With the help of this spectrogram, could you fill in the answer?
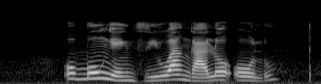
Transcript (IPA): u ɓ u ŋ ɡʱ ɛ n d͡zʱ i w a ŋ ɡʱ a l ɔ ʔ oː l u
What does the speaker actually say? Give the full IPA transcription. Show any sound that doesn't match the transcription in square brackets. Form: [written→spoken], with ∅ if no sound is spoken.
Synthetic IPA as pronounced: u ɓ u ŋ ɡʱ [ɛ→e] n d͡zʱ i w a ŋ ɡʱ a l ɔ ʔ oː l u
